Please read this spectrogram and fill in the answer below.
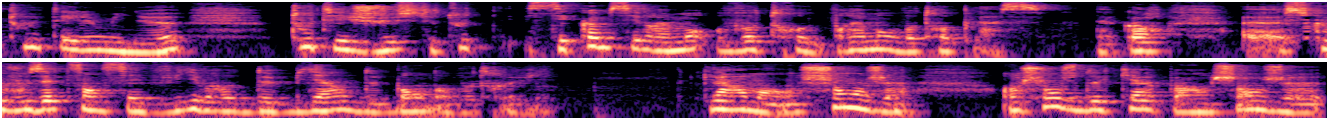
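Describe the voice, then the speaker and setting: A woman's voice: mid-range voice, fairly bright tone. A woman reading tarot for viewers informally, speaking directly to them with frequent check-in tags and emphatic, repetitive phrasing. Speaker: tarot reader, host. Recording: distant mic, faint background noise.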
